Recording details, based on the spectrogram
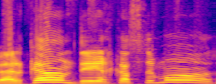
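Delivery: put-on, fake French accent. Playing a French café server greeting a customer: put-on French accent. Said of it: "I think my character's French".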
